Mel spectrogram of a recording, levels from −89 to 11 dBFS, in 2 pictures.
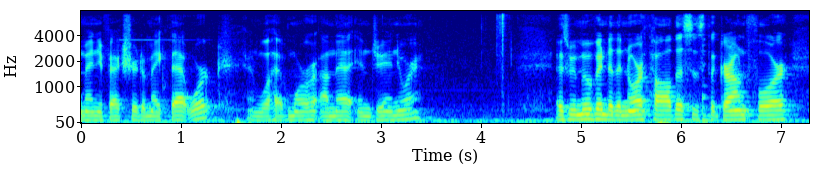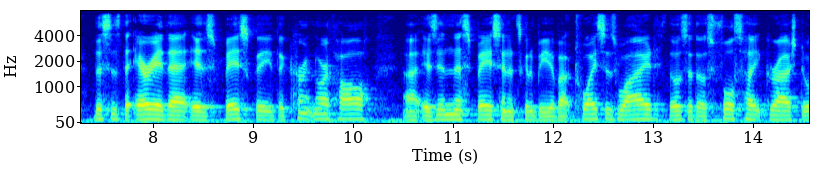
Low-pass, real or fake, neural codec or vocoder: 7.2 kHz; real; none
